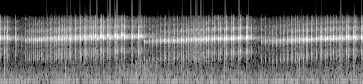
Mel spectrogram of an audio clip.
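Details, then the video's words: A western chorus frog, heard currently around Boucherville, gives rapid, rising pulsed trills about a second long, much like a cricket and easily confused with insects such as grasshoppers. "Ça c'est la rénette faux grillon qu'on entend"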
